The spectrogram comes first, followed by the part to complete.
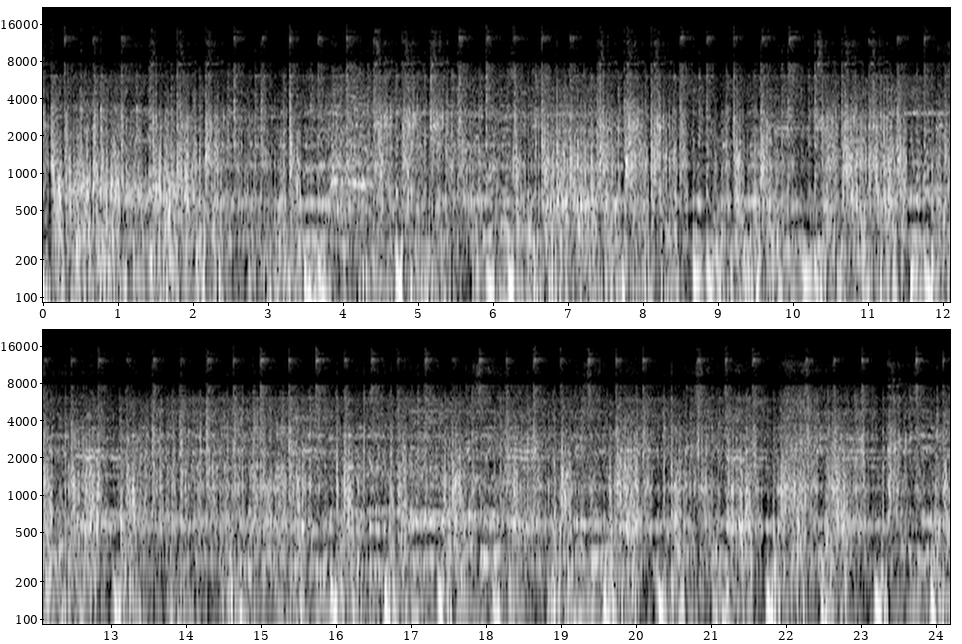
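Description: Live Kerala folk music played through a stage PA, with loud, fast, steady drumming.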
